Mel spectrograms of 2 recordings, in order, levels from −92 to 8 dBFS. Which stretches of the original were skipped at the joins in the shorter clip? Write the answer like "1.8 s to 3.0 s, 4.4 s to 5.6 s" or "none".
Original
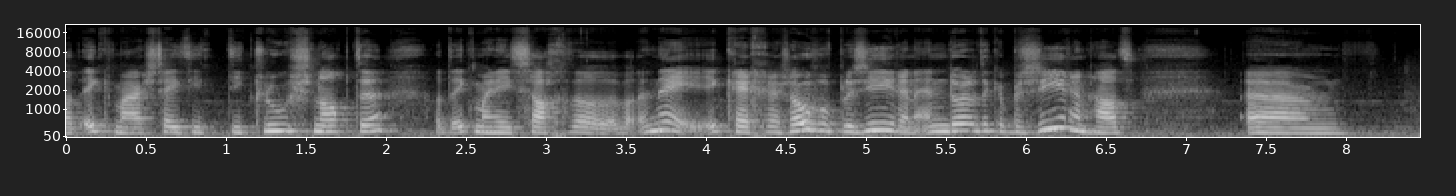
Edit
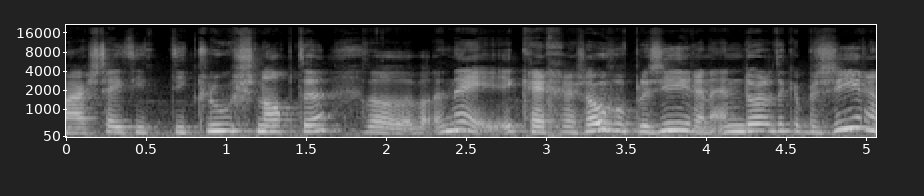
2.2 s to 3.1 s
